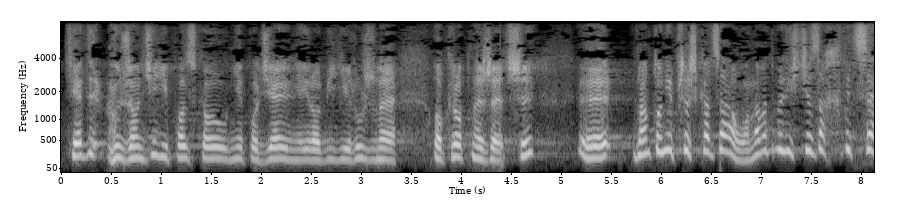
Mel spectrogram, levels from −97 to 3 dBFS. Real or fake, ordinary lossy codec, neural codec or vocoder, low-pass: real; none; none; none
